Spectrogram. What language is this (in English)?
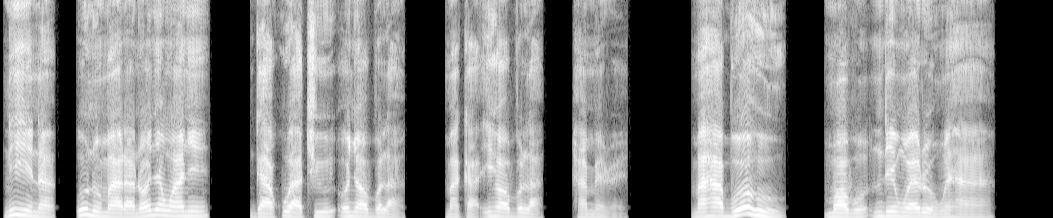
Igbo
